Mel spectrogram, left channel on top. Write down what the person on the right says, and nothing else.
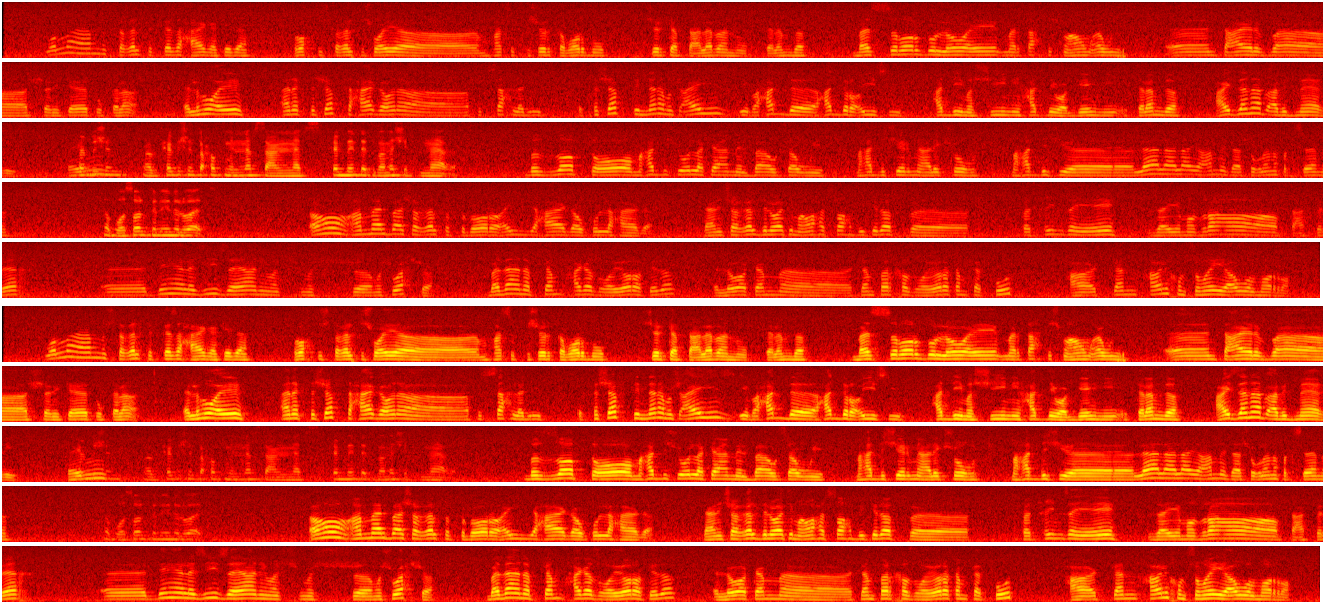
والله يا عم اشتغلت في كذا حاجة كده رحت اشتغلت شوية آه، محاسب في شركة برضو شركة بتاع لبن والكلام ده بس برضو اللي هو ايه ما ارتحتش معاهم قوي اه انت عارف بقى الشركات والكلام اللي هو ايه انا اكتشفت حاجة وانا في السحلة دي اكتشفت ان انا مش عايز يبقى حد حد رئيسي حد يمشيني حد يوجهني الكلام ده عايز انا ابقى بدماغي فاهمني
بالظبط اه محدش يقول لك اعمل بقى وسوي محدش يرمي عليك شغل محدش ي... لا لا لا يا عم ده شغلانه فكسانه
اهو عمال بقى شغال في التجاره اي حاجه وكل حاجه يعني شغال دلوقتي مع واحد صاحبي كده في فاتحين زي ايه زي مزرعه بتاعت فراخ آه، الدنيا لذيذة يعني مش مش مش وحشة بدأنا بكم حاجة صغيرة كده اللي هو كم آه، كم فرخة صغيرة كم كتكوت ح- كان حوالي 500 أول مرة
